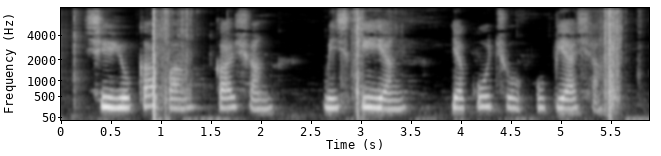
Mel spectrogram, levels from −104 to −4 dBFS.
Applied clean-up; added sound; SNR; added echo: classical method WPE with log-MMSE.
